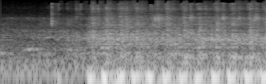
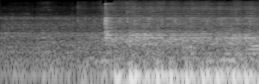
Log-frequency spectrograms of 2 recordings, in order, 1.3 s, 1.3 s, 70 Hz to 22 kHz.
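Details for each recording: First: TVS Ntorq 125 BS6 scooter, seat open, just started: quick regular clatter on the idle at about ten beats a second; worn timing chain tensioner. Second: TVS Ntorq 125 BS6 scooter after engine sound-problem repair and reassembly: starts instantly into a smooth, even low putter with no rattle or tapping; healthy idle.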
